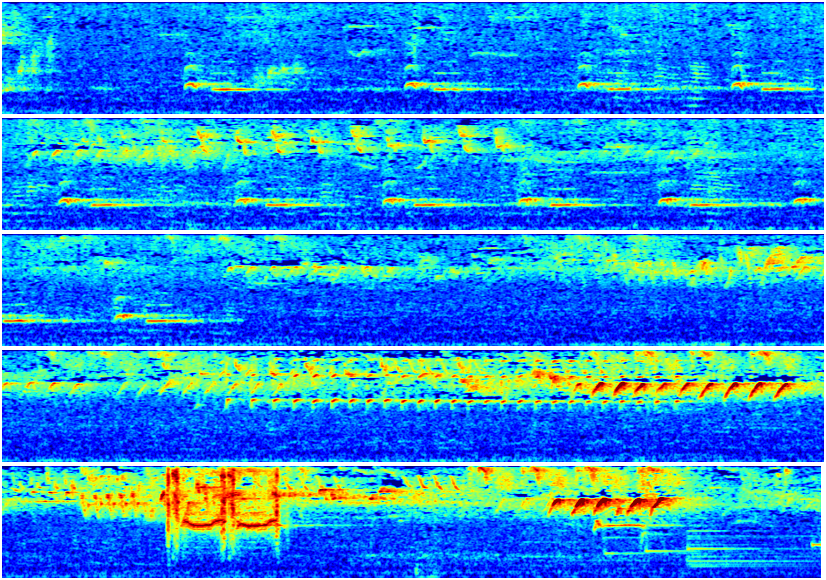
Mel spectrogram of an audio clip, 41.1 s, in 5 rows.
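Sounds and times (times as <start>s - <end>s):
songbirds singing: 0.0s - 41.0s
harsh bird sounds: 34.2s - 41.0s.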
